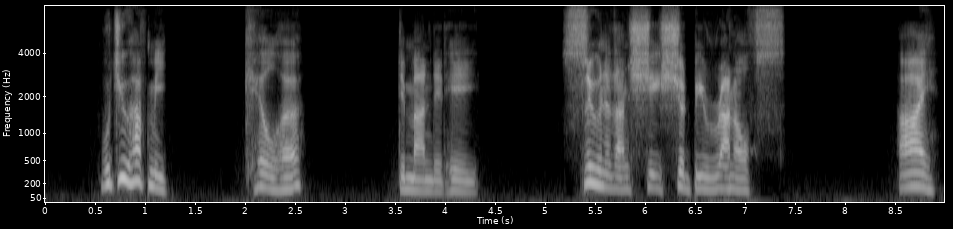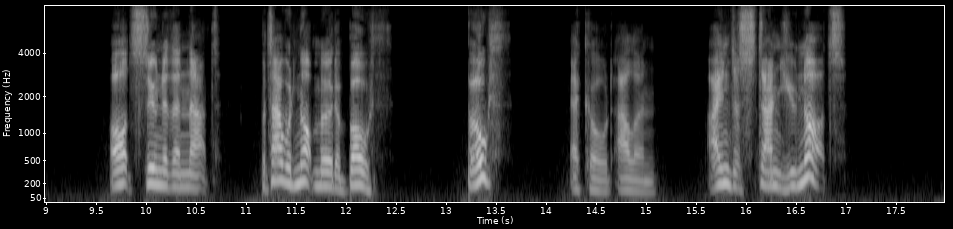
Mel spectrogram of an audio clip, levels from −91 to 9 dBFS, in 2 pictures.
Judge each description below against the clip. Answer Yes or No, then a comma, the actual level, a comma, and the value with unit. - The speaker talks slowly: Yes, slow, 105 wpm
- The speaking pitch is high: No, medium, 155 Hz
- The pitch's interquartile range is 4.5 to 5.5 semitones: Yes, average, 5.2 semitones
